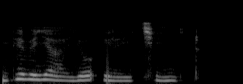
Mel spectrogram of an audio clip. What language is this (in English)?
Kinyarwanda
